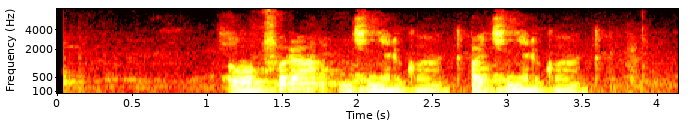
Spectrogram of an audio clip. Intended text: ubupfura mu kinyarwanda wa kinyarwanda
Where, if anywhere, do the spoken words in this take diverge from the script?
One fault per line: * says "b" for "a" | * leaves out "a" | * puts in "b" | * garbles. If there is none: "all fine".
all fine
